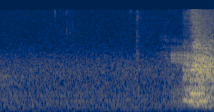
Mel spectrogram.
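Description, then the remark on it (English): A single sharp sneeze bursts out after a moment of quiet, loud and abrupt, with no talking around it. “Bless you.”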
